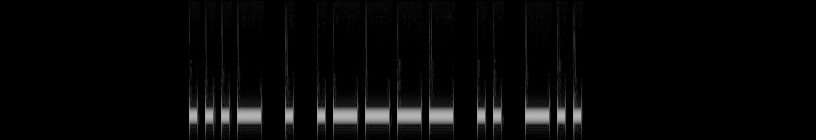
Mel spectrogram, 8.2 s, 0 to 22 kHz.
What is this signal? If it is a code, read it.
Morse code, heard as a keyed tone, about 15 wpm, 700 Hz. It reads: VE1ID
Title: DXCC-100 Call Signs - 5 Characters - 15wpm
